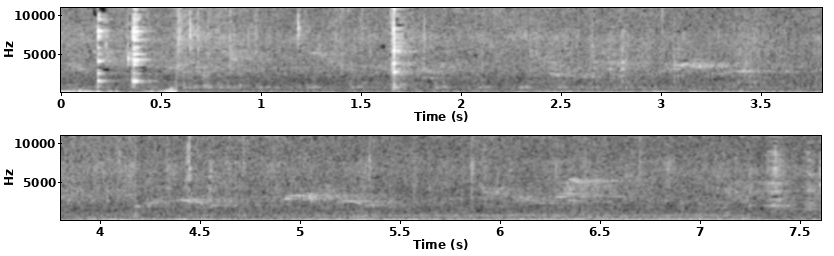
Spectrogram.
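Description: A few quick clinks and taps of a metal spoon against a steel frying pan and china plate as fried eggplant slices are lifted out, with one more light tap a little later. After that, only faint outdoor background.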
